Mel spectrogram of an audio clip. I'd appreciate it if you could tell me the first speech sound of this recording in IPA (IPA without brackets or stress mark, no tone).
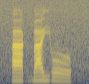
a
